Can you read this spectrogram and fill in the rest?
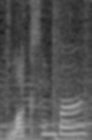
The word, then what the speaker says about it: Luxenburg: Her name is Brandye and is it Luxenburg? – Luxenburg. – Perfect. – That is correct. – It's phonetic, just how it's spelled, guys.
